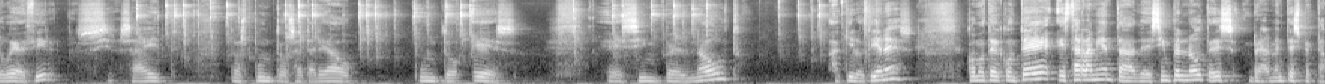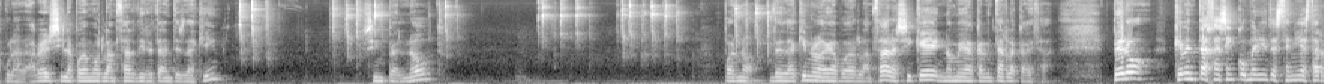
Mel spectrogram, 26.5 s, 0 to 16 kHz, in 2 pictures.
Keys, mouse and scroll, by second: 0.0-1.3 drag, 1.1-7.5 typing, 7.9 Down, 8.2 Down, 8.6 Return, 15.8 alt+space, 16.7-20.3 typing, 20.5 Escape, 20.8 Escape, 23.9 click.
